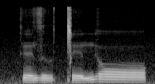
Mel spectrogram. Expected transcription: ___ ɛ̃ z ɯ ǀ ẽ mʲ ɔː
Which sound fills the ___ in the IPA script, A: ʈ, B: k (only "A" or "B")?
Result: B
